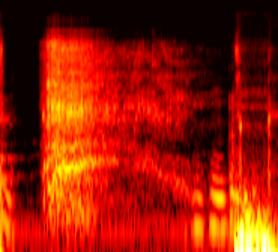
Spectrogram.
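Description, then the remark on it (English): A rough, breathy lion roar rises and rumbles for about two seconds, followed by a heavier, louder low growl cutting in at the end. “I think that's a lion.”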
